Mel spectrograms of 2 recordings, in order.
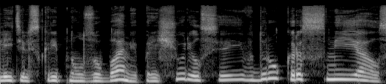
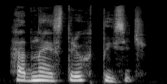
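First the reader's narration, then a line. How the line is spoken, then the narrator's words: Snorting. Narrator (Russian): фыркнула я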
